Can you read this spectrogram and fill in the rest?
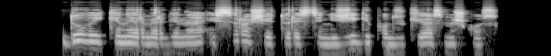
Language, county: Lithuanian, Kaunas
